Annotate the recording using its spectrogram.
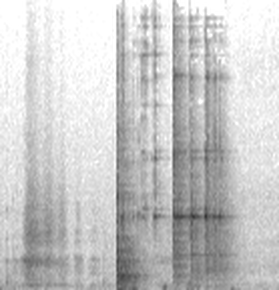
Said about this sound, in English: You ready? Oh, why have you just... I've just shook it for the fizz. It's going to fizz over.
